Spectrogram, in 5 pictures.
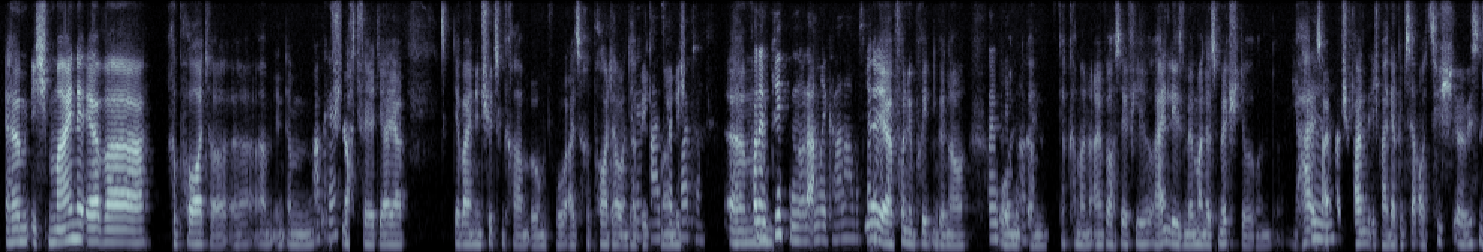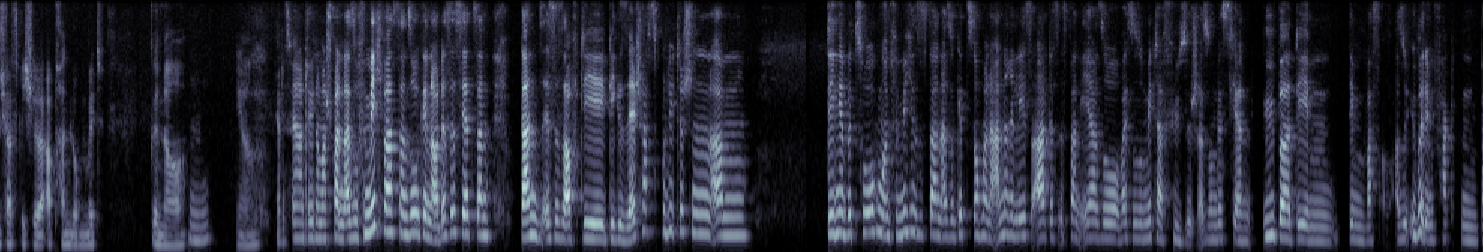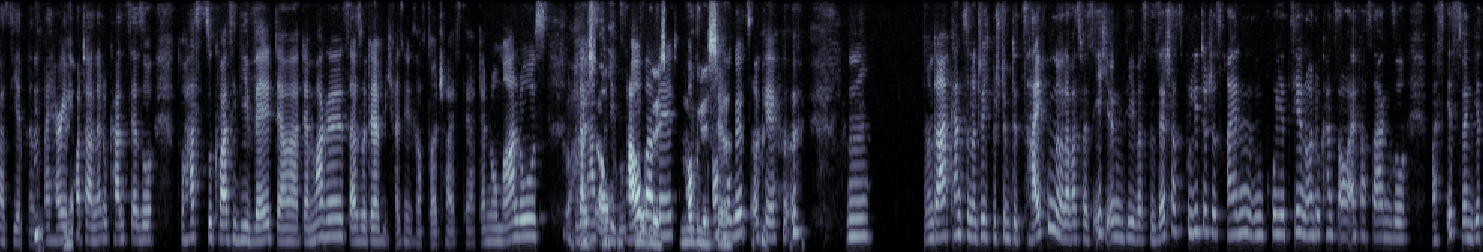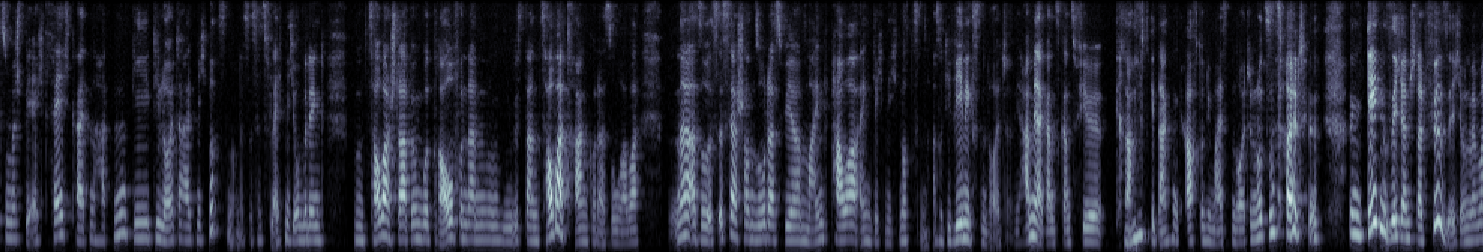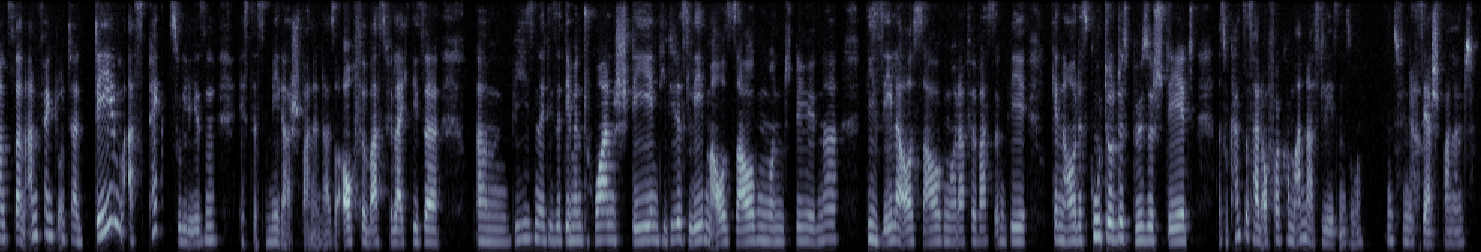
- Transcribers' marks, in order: static; distorted speech; other background noise; in English: "Muggles"; chuckle; in English: "Mindpower"; laughing while speaking: "nutzen's halt"; chuckle; stressed: "dem"
- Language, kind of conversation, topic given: German, unstructured, Wie beeinflussen Filme unsere Sicht auf die Welt?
